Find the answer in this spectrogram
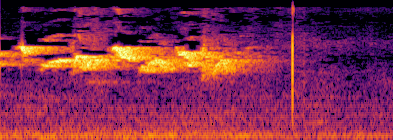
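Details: Caged Ultramarine Grosbeak (azulão) from São Paulo, Brazil, singing a quick warbled phrase of high sweet notes in the first second and a half, followed by a single sharp click and quiet background.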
